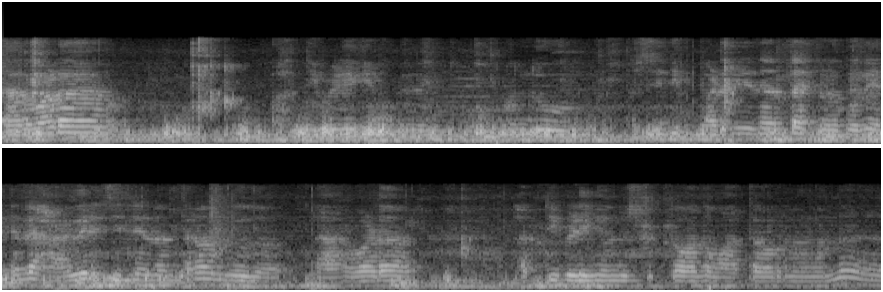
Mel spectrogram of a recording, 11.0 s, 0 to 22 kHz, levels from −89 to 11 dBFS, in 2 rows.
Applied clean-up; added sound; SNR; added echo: none; Tap; 20 dB; reverberation time 0.3 s.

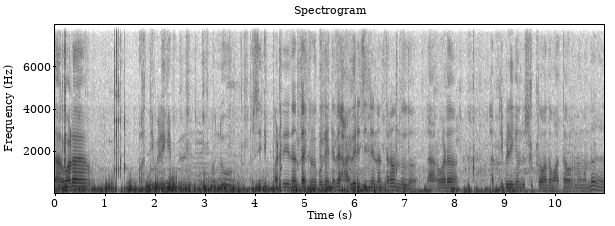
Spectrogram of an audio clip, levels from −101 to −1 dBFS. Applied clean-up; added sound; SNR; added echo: none; none; none; none.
